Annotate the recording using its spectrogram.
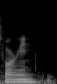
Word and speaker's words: taurine: Yeah, we're going to go with taurine. – Yeah, not 100% sure how it's pronounced, taurine or taurine, but taurine. – Taurine is correct.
